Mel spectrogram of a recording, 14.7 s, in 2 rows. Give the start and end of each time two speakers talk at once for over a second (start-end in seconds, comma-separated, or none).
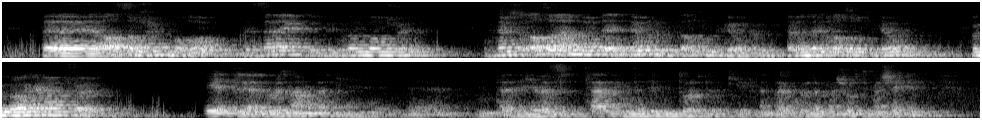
none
